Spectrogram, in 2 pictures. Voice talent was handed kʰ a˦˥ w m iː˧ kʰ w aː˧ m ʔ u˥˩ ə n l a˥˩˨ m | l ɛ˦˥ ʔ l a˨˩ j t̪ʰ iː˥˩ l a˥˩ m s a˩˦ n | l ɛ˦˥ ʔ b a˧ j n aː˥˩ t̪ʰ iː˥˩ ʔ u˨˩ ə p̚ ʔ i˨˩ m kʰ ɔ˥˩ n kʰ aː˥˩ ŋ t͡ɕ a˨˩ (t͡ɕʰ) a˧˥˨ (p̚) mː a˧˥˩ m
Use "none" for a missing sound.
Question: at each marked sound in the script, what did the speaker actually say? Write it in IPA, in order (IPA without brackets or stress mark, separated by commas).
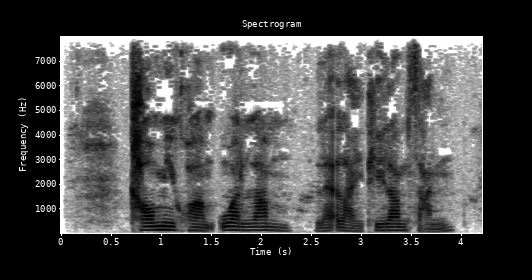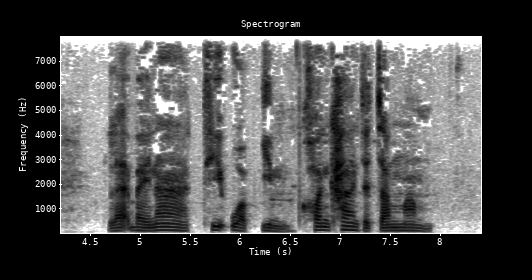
t͡ɕ, none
